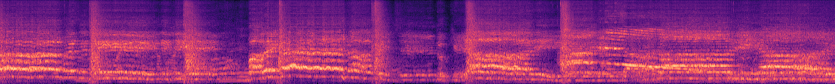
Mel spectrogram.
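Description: Many men's voices chanting together in a Shia mourning chant, sung in phrases with short pauses between them.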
